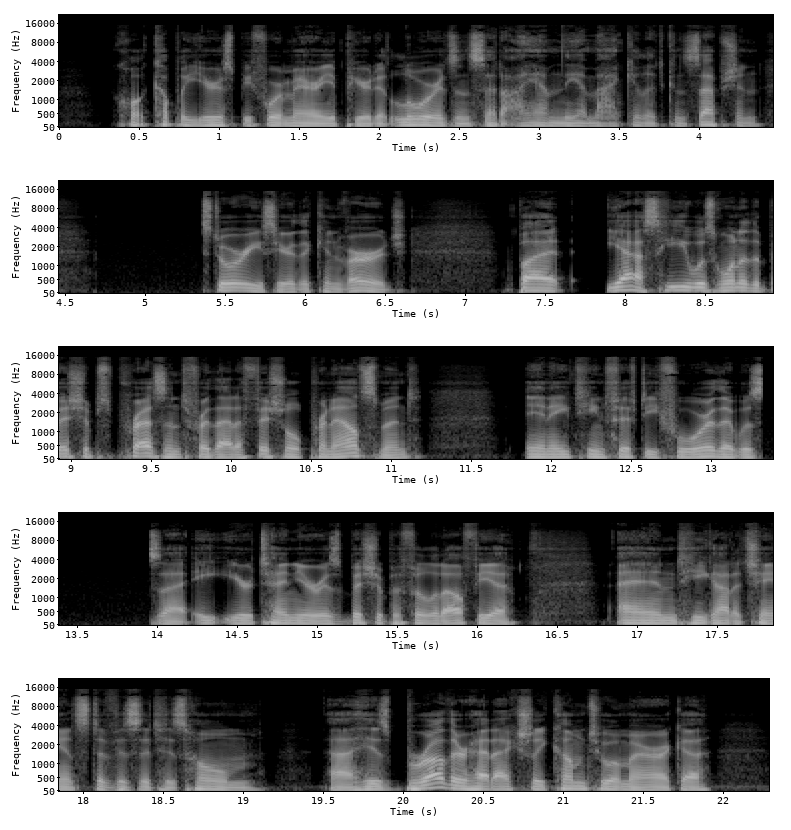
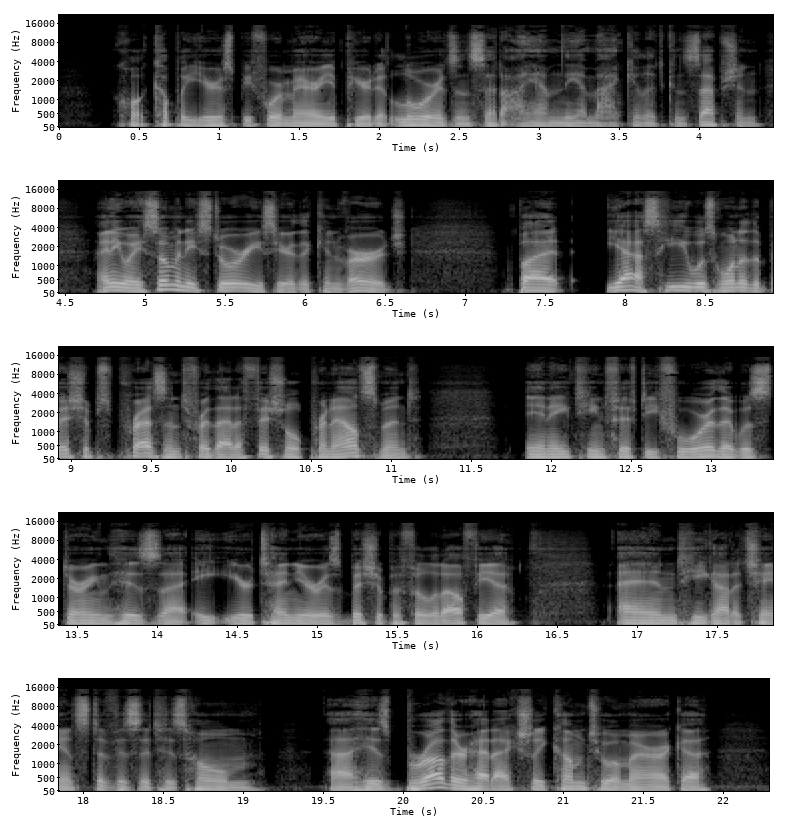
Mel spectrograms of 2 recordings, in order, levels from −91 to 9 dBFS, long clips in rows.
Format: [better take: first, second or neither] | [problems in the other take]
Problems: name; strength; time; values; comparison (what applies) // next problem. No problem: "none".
second | audio cutting out; at 4.5 s for 0.5 s and at 13 s for 0.5 s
